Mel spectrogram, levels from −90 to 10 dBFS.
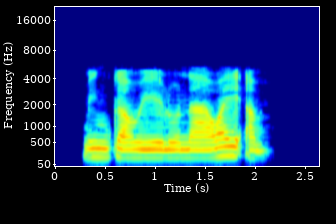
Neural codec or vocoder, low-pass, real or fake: none; 5.4 kHz; real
